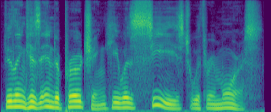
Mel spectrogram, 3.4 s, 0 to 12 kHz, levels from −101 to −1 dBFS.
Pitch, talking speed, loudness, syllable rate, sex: 140 Hz, 160 wpm, -17 LUFS, 4.7 syllables/s, male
